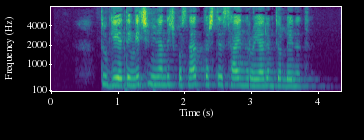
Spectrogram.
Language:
Mari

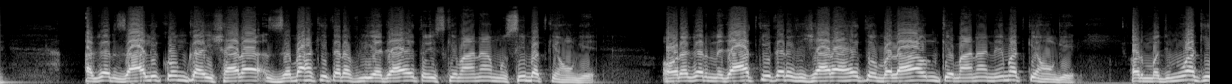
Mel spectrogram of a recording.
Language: Urdu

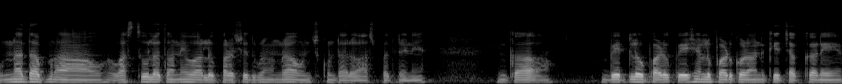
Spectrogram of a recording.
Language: Telugu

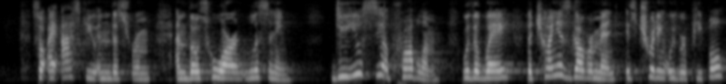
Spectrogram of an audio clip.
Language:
English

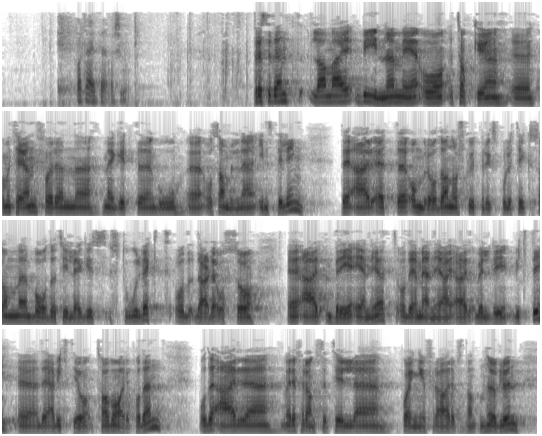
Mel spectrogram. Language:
Norwegian Bokmål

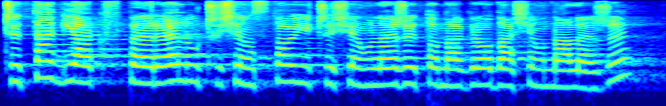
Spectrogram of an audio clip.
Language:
Polish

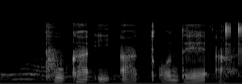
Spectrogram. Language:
Venda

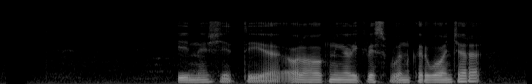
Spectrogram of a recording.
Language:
Sundanese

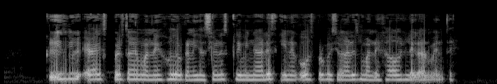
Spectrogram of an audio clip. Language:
Spanish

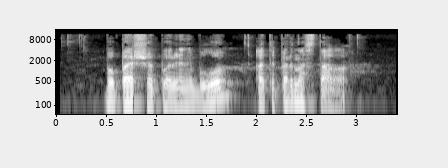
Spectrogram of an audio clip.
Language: Ukrainian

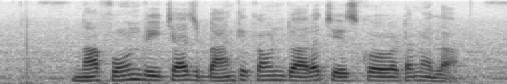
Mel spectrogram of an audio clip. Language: Telugu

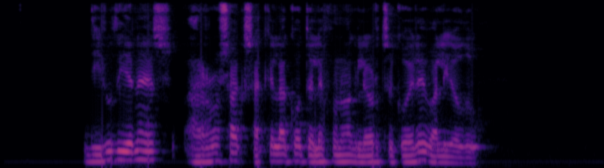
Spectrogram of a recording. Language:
Basque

